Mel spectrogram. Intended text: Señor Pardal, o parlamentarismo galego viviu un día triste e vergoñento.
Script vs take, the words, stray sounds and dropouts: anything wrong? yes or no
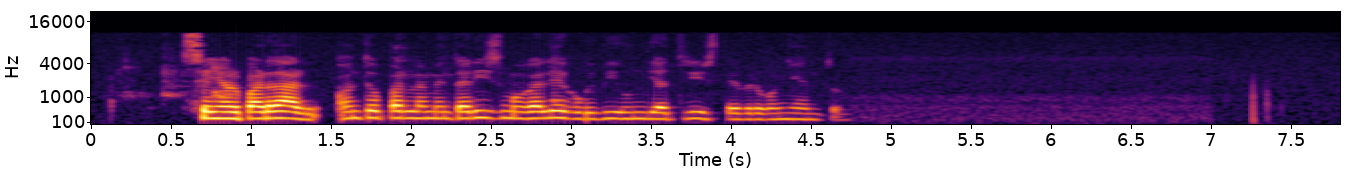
yes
